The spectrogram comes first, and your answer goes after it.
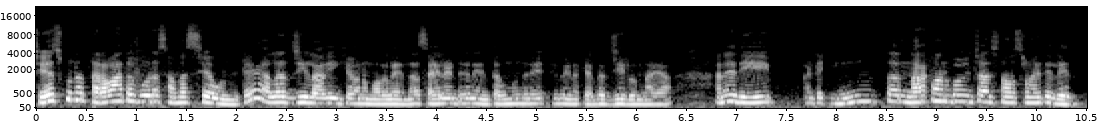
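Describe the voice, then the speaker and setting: A man's voice: on the high side, brisk, darkish tone. A man speaking as a doctor on a TV health show, patiently explaining causes and treatments one after another. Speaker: doctor answering health questions.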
